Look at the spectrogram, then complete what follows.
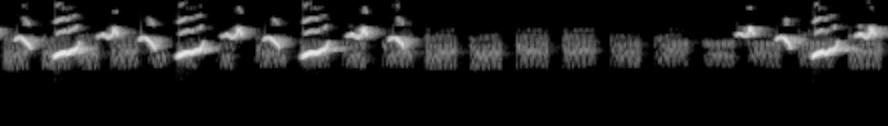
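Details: Energetic gelatik batu wingko, or cinereous tit, from a songbird-contest tutor compilation: a two-second run of bright paired chirps, a pause with faint twitters, then the chirping phrase resuming.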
